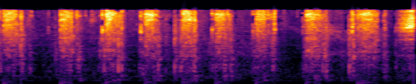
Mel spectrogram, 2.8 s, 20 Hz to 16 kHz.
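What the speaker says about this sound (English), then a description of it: "So I'm just going to go ahead and loosen these right now" Close, quick ratcheting clicks in uneven bursts as a hand ratchet loosens the nuts on the underside engine shield of a 2011-or-later Ford Mustang GT during an oil change, with no talking.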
